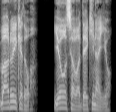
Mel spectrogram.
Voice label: encount, jp; dunarith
